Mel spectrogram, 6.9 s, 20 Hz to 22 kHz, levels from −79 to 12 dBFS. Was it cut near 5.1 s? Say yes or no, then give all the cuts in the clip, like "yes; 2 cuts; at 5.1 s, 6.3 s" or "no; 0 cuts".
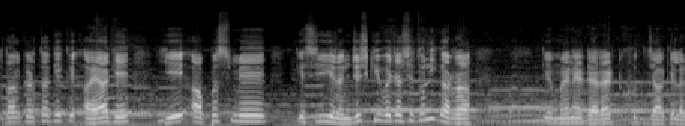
yes; 1 cut; at 5.1 s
